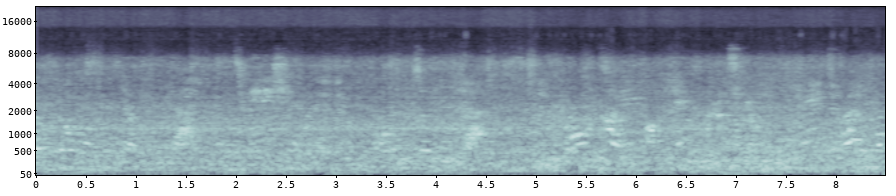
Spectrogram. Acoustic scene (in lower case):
subway train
